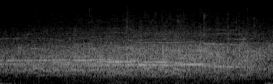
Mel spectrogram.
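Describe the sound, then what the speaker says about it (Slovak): Big audience applause at an apple festival in a village square, a steady, even wash of clapping that holds without a break, moderately loud and slightly distant. "Od publika si vyslúžili obrovský potlesk."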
